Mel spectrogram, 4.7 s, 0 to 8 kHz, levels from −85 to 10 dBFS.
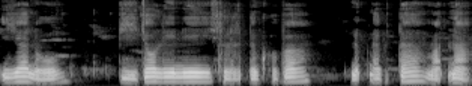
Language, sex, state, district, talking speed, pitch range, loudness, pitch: Garo, male, Meghalaya, South Garo Hills, 75 wpm, 90-120 Hz, -16 LUFS, 115 Hz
